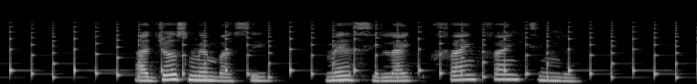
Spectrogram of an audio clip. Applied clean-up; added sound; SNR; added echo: classical method log-MMSE.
